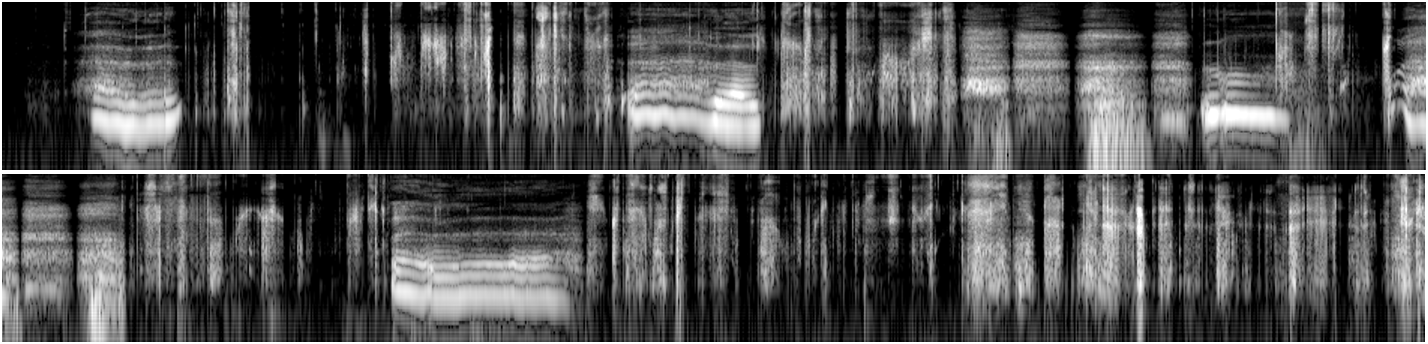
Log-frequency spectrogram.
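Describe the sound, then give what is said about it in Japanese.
Ear cleaning, with crunchy scraping and rubbing inside the ear in many irregular bursts, interspersed with soft breathy vocal sighs. “それではお耳の中もおきれいにさせていただきます。”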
